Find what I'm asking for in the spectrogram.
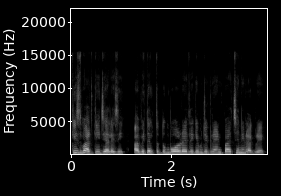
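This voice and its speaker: Gruff old grandpa, jealous and scolding, read by a woman, high voice. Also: fairly even intonation, fairly quick, dark tone, dry recording, studio quality, natural voice.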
